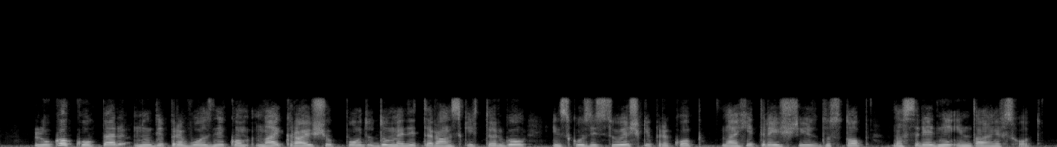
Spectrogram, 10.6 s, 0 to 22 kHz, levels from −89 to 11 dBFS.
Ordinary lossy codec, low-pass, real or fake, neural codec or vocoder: none; 7.2 kHz; fake; codec, 16 kHz, 4 kbps, FreqCodec, smaller model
